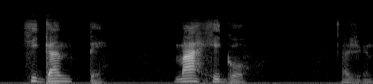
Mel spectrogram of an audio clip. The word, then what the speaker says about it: gigante: Like an example of the word go, except when it precedes an I or E. In those cases, it is pronounced like the Spanish J. Examples: gordo, gritar, gigante.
